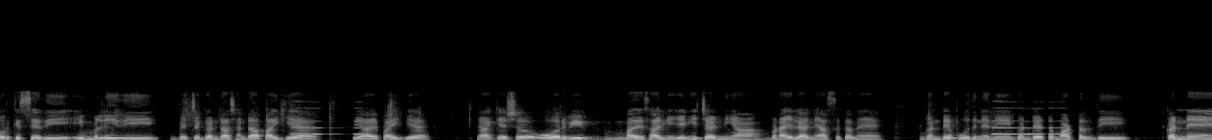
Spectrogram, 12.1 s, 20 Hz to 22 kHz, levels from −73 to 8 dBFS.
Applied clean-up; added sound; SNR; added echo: neural mask model RNNoise.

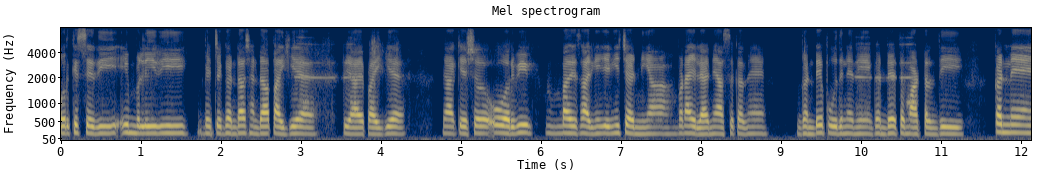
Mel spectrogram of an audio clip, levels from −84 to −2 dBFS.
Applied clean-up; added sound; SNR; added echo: neural diffusion model UNIVERSE++.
